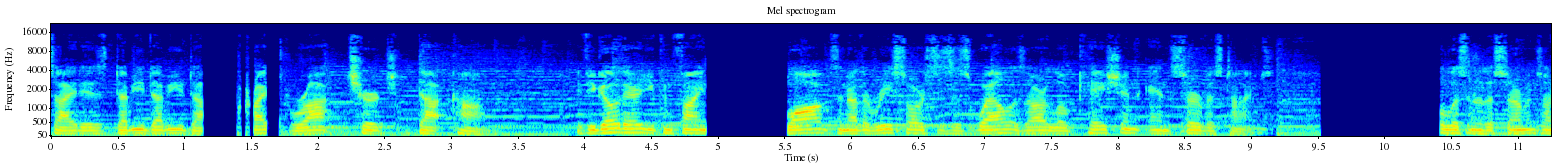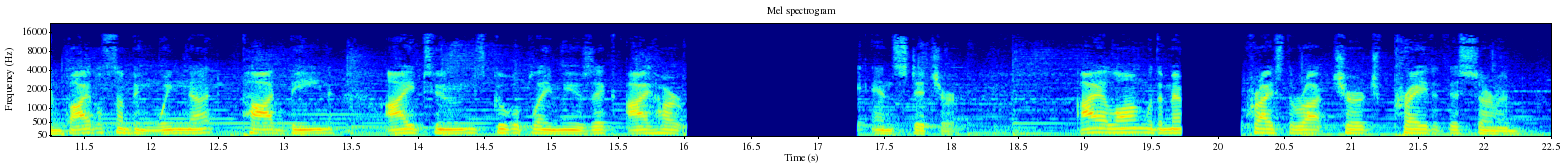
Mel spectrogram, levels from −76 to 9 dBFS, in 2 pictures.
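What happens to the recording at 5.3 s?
At 5.3 s the sound sits inside a digital broadcast dropout running from 4.90 s to 5.53 s. The receiver stopped getting good frames and muted its output until clean ones returned. The cut comes with a very fast fade of about 8 ms, so it sounds like an abrupt hole rather than a slow dip. Roughly 0.6 s of programme is simply missing, which points to a run of around nineteen lost frames.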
